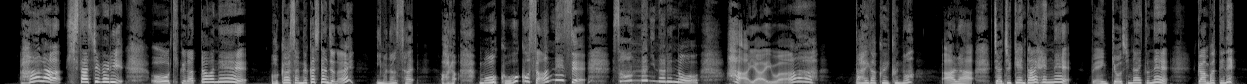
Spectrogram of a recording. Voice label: woman; 大人; 近所のおばさん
